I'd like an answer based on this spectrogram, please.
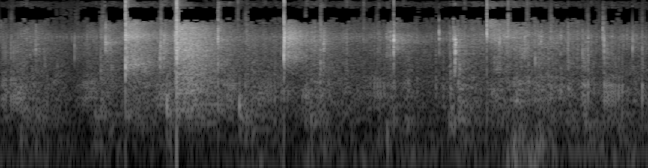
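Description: Footsteps crunching over debris, with irregular sharp clicks and cracks about every half second to a second.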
